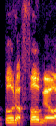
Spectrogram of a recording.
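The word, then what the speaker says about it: Botafogo: For those that don't know, uh Milton Santos Stadium is the home of Bodafogo. I hope I'm pronouncing that correct correctly.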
